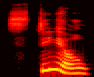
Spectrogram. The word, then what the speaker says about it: steal: Steal com EA é o verbo roubar. Tem a pronúncia mais alongada, olha só. Steal. – Repeat. Steal. Steal. Still, escrito S-T-I-L-L, significa ainda.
